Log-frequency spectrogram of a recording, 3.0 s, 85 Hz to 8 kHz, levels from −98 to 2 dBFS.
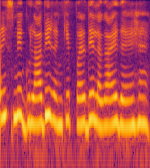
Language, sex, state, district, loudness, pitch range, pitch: Hindi, female, Jharkhand, Palamu, -12 LUFS, 275-315 Hz, 285 Hz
